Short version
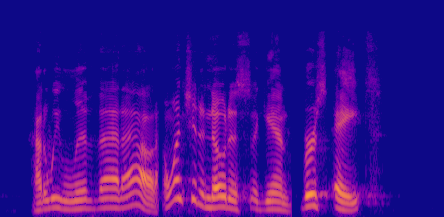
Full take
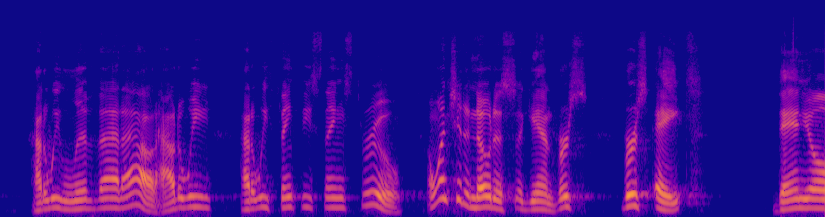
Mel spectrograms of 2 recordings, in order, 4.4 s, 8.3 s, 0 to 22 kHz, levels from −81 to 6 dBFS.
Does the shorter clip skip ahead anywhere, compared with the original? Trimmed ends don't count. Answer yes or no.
yes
